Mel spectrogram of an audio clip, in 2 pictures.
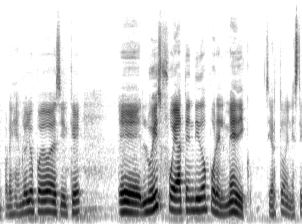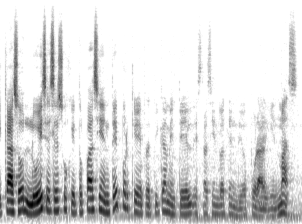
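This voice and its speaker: A man's voice: medium pitch, darkish tone, a little hiss or hum. A male teacher giving a grammar lesson, explaining each point patiently, checking that students follow, and repeating things with small self-corrections.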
